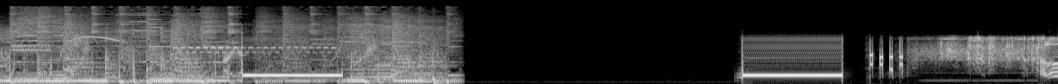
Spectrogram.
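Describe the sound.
Telephone tones as a call is placed again: music cuts to silence, then a loud steady tone holds for about a second, followed by a few short beeps and a hissing, buzzy line sound.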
